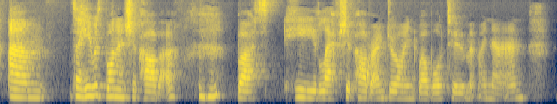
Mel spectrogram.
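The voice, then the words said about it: English accent. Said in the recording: “I have a totally different accent to you ... I'm from England.”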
